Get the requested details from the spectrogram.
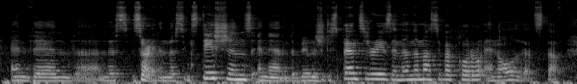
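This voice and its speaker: Noticeable background noise is present. A woman speaks at a medium pitch. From Fiji. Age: 40s. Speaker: current affairs host. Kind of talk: live social media talk show. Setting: livestream on social media.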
